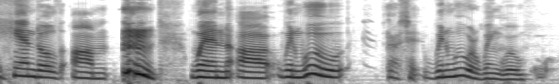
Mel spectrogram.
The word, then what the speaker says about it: Wenwu: Yeah, like I thought the way they handled when Wenwu, Wenwu or Wingwu? Wenwu.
